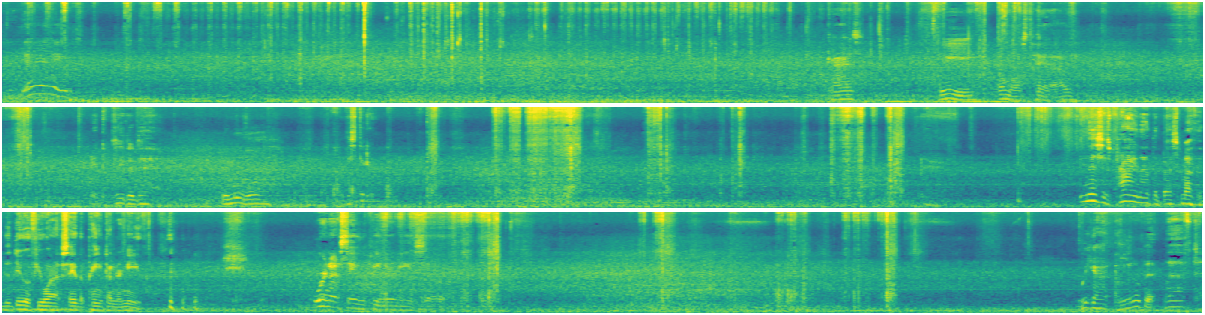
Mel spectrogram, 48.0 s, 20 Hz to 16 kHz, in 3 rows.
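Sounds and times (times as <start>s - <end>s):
scratchy rubbing: 0.6s - 14.0s, 21.6s - 24.0s, 26.6s - 28.2s, 36.5s - 39.0s, 40.6s - 41.2s, 42.3s - 44.3s.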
